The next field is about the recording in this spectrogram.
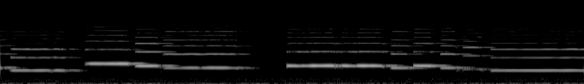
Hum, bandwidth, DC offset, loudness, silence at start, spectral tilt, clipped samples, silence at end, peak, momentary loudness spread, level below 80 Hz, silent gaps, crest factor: none; 14.5 kHz; under 0.1%; -35 LUFS; 0 s; -1.5 dB/octave; under 0.1%; 0 s; -24 dBFS; 11 LU; -66 dBFS; none; 12 dB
